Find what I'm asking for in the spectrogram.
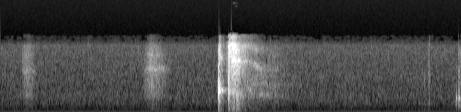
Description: Trying to announce my sneezes but it was so hard!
